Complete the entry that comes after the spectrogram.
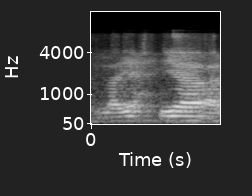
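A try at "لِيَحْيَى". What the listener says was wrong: Li bukan la. Enggak, bukan la Yahya. Li.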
